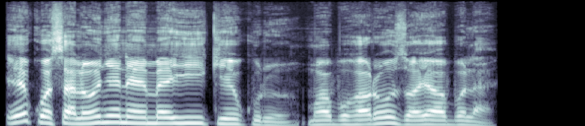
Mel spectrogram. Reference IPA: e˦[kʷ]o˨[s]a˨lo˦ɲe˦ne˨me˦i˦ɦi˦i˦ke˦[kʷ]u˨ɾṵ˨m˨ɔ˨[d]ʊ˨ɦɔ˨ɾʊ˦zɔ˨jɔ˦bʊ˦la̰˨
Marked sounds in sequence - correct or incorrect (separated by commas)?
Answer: correct, correct, correct, incorrect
